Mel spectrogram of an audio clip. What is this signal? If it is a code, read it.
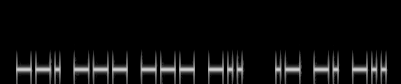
Morse code, heard as a keyed tone, about 25 wpm, 700 Hz. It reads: GOOD AND
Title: Sentences from Top 600 Words 25wpm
